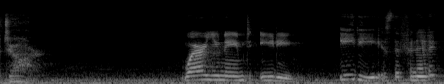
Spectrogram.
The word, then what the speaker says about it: EDI: airlock is a jar why are you named Edie Ed is the phonetic pronunciation of Eed the that is an acronym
